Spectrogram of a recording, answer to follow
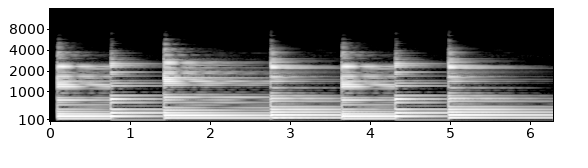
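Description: Beat intro: a guitar melody of seven notes, each struck and left ringing as it slowly fades, with a fast, shimmering waver in the tone. No drums come in yet.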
